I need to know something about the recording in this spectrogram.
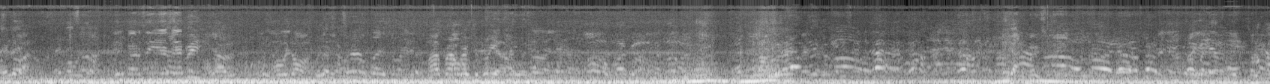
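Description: Crowd chatter over a steady low car-engine rumble, with the engine revved up and back down twice, about nine seconds in and again about four seconds later.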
